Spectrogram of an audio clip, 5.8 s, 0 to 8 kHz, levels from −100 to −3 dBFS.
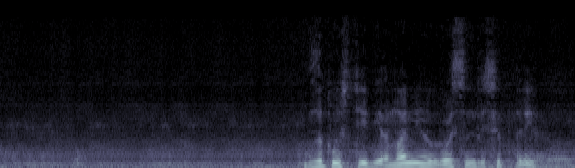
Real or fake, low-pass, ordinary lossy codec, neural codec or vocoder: fake; 7.2 kHz; MP3, 48 kbps; codec, 16 kHz, 1 kbps, FunCodec, trained on LibriTTS, 50 frames a second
